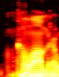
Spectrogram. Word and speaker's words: kilometer: So kil-o and then M-E-E-T would be how to pronounce it.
